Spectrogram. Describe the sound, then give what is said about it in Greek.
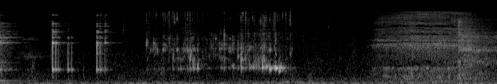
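Two sharp glassy clinks, then a bright trickling gurgle of cognac being poured into a glass, followed by a steady soft hiss; no voices. “Γουότσον, θα έχεις την καλοσύνη να του δώσει μια γουλιά κονιάκ.”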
